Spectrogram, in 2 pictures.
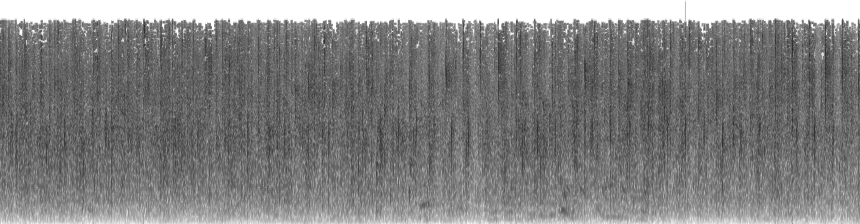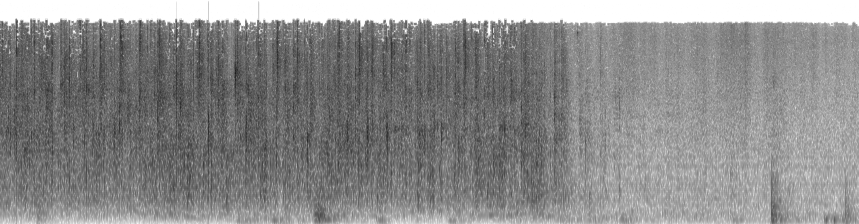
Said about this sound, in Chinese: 现在让我们用最热烈的掌声恭请我们尊敬的卢军宏台长为我们慈悲开示。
